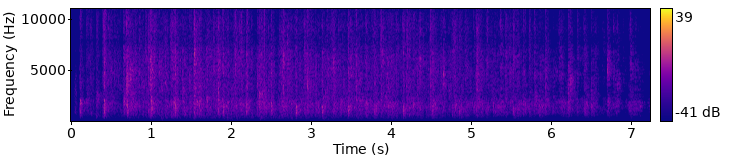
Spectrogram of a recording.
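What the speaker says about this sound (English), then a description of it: "if we give one more round of applause for Mr. Moore and all our awardees today" An audience at a 2022 national awards ceremony claps for Mr. Moore and the award recipients, a dense, steady wash of many hands sustained at full strength for about seven seconds with no talking over it.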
